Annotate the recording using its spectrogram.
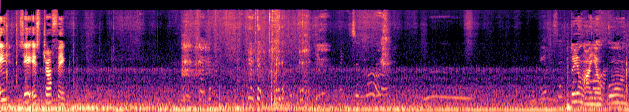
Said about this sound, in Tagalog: See, it's traffic.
